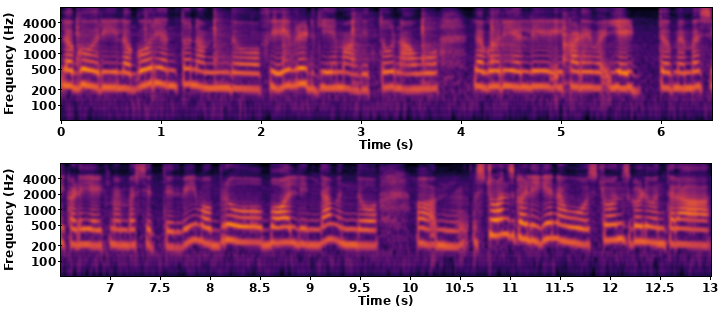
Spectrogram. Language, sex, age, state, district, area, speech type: Kannada, female, 18-30, Karnataka, Chikkamagaluru, rural, spontaneous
